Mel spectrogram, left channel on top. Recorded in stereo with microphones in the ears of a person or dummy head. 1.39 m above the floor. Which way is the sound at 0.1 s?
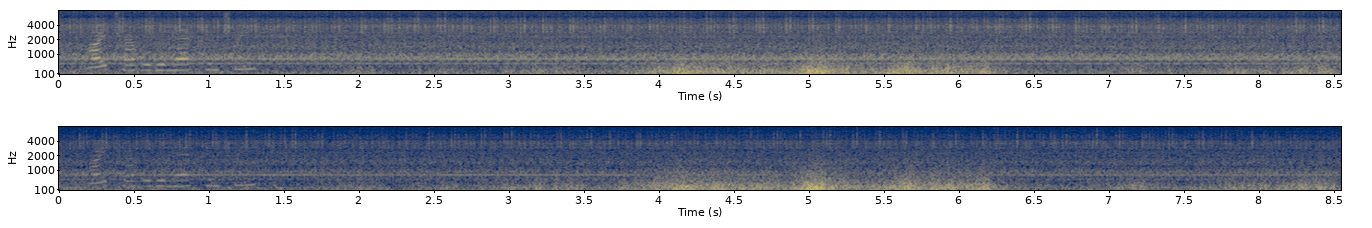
50° left (ahead or behind).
